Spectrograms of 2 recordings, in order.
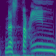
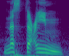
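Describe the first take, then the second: First: The word ends with an n sound, lips open. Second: The word ends with an m sound, lips closed. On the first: The speaker calls it right. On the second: The speaker calls it wrong.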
